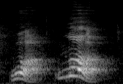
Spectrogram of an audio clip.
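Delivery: high indignant What. Real, not acted. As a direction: act mock outrage, high.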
